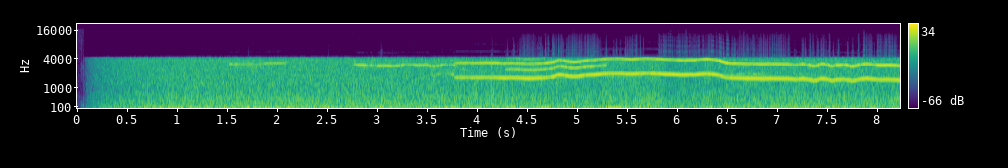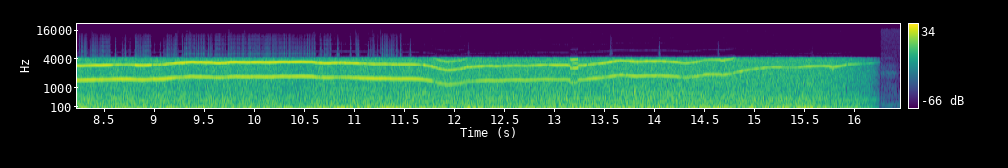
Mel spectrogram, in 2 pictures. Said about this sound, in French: il y a de la glace qui se balade sur l'eau. Et ça, ça fait des chants.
